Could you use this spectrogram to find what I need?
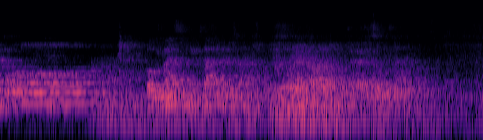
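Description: A crowd of men and women sings together in a large echoing hall.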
